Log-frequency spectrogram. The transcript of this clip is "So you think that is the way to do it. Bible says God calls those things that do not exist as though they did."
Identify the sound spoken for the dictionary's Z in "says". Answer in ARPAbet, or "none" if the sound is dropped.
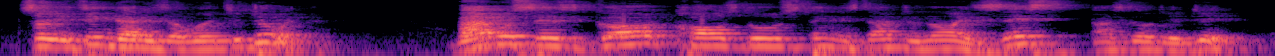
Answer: Z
